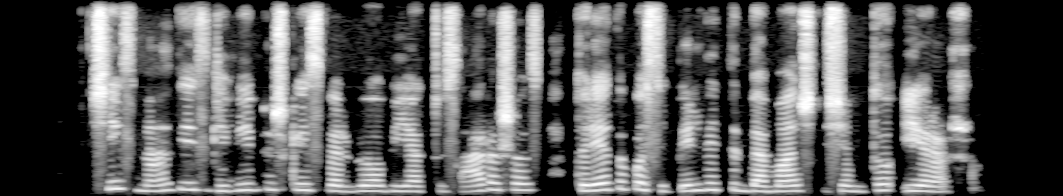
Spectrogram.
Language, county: Lithuanian, Kaunas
